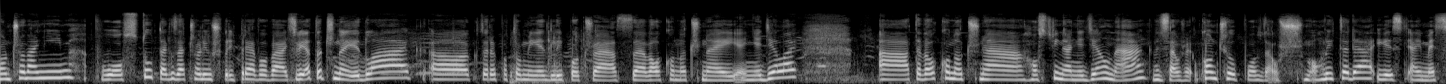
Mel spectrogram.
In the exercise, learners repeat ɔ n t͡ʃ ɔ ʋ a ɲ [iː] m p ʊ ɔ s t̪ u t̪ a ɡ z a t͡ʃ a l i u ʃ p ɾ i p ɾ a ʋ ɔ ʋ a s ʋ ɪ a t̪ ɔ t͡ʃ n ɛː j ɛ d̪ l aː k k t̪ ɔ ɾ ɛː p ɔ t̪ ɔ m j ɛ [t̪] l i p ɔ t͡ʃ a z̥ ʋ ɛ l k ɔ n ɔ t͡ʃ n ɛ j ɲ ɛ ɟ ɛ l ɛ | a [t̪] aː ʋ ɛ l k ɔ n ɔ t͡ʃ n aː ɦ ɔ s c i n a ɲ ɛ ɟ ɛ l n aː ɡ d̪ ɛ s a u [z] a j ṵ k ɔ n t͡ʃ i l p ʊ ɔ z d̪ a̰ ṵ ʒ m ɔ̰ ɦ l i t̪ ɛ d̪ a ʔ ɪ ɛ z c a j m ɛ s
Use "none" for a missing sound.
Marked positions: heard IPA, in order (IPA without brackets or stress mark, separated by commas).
iː, d̪, t̪, ʒ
